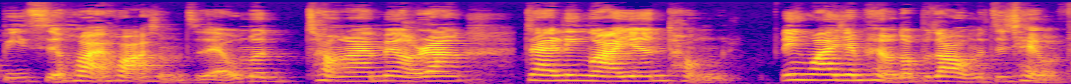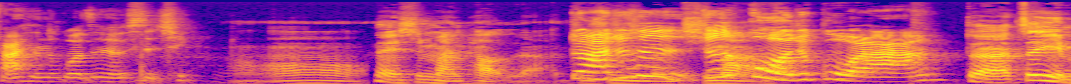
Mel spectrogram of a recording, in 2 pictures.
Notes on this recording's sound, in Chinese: 這集收音沒有特別注意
